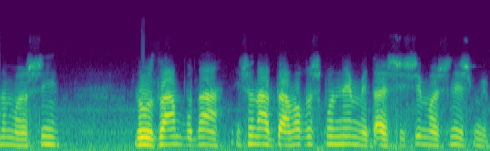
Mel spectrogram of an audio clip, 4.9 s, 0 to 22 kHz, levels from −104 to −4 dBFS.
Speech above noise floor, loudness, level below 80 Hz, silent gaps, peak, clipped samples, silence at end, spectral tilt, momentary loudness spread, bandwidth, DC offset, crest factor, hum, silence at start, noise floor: 19 dB; -16 LUFS; -40 dBFS; none; 0 dBFS; under 0.1%; 0 s; -10.5 dB/octave; 9 LU; 4.7 kHz; 0.7%; 16 dB; none; 0 s; -35 dBFS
